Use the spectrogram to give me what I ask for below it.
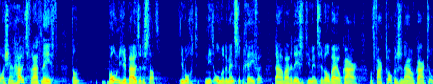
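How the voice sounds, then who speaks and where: A man preaching a sermon, telling a Bible story in a lively way and acting out its people. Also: on the high side, husky. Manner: lively storytelling, acts out the characters. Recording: long reverb of a hall.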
